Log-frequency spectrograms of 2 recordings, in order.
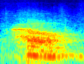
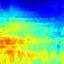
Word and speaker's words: حا: لكن كلا الإسنادين يلتقي في شيخ واحد غالبا أو في صحابي واحد، وينطق بها أثناء القراءة حاء هكذا كما قال ابن الصلاح، يعني الحاء معها ألف، يعني إذا ما قلنا مع الألف ستنطق بها كيف؟ لا، إذا قلنا بإلغاء الألف ستنطق بها أح، هذا خطأ.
